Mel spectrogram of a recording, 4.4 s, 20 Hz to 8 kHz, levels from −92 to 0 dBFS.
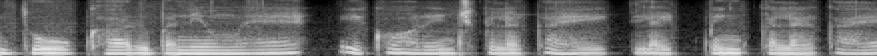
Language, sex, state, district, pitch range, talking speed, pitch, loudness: Hindi, female, Bihar, West Champaran, 180-200 Hz, 220 wpm, 190 Hz, -17 LUFS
